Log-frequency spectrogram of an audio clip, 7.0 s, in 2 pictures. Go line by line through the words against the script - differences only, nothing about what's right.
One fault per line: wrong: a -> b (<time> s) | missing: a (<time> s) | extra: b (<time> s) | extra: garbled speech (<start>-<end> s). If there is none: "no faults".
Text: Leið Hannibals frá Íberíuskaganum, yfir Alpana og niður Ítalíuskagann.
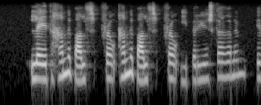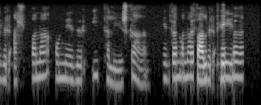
extra: Hannibals frá (1.6 s)
extra: garbled speech (5.7-6.7 s)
